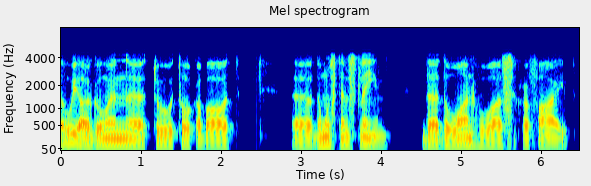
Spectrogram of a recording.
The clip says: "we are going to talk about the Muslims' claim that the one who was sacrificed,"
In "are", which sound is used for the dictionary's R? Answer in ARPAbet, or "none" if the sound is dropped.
R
